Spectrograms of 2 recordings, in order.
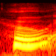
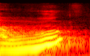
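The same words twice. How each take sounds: First: "who" as a slow "hoo", no W; silent W. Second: "who" mispronounced as "woo", W sounded; wrong pronunciation. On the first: Teacher showing students the right "who" with silent W. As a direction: breathe an H into "who", W left silent. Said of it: "le W ne se prononce pas". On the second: Teacher showing students the faulty "who" with sounded W. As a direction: start "who" on a W instead of H. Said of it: "et pas who". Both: Shown as a demonstration.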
